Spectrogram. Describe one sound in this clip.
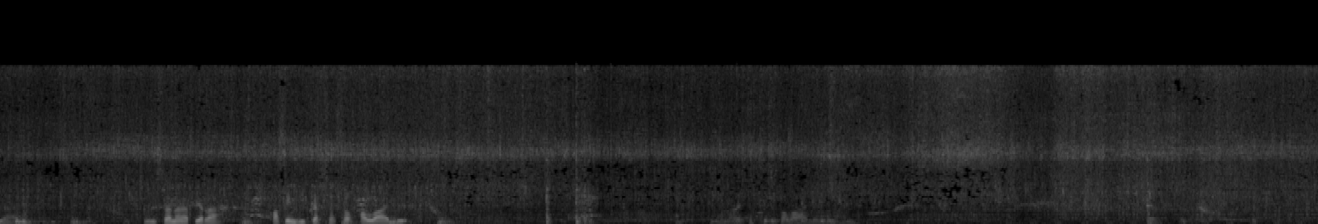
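Fish sizzles gently in hot oil in a pan.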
